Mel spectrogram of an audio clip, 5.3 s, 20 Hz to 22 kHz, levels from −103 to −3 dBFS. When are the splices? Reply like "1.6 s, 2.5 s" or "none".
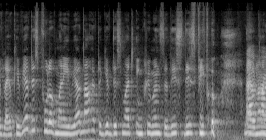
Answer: none

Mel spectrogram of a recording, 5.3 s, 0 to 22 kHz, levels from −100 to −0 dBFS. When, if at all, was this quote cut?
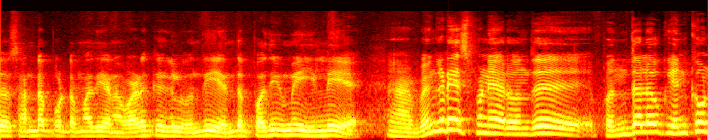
2.8 s

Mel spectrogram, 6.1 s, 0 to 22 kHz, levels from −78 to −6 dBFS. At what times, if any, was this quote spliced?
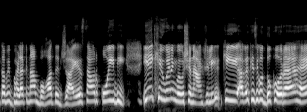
none

